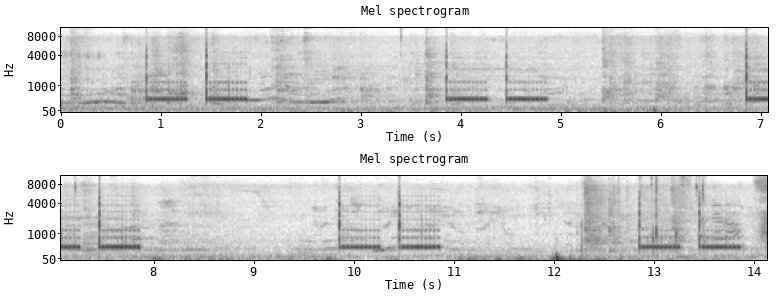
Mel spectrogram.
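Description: A phone call ringing unanswered: a repeating double ring-back tone sounds five times at steady intervals, fairly faint over quiet room background.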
